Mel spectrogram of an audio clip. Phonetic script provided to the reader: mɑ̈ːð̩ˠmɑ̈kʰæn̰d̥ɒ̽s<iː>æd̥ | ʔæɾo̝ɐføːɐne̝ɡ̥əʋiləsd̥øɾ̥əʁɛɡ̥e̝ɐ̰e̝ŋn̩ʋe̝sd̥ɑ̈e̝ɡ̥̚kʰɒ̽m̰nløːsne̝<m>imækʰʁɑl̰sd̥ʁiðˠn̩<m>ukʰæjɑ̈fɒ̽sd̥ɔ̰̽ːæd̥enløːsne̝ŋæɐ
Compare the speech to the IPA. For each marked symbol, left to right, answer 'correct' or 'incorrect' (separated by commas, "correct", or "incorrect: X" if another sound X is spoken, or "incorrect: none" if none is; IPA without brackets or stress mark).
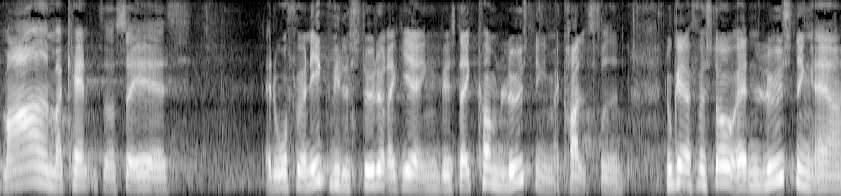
incorrect: ɛː, incorrect: ŋ, incorrect: n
